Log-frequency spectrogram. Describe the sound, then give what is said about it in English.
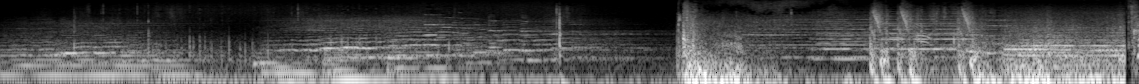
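A firework or flashbang goes off with a sudden, loud burst partway through, cutting over a tonal backdrop and followed by a noisy, crackling rumble of scattered impacts. “I think that's supposed to be a flashbang, but there's really no bang. So I guess it's a firework?”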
